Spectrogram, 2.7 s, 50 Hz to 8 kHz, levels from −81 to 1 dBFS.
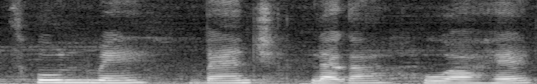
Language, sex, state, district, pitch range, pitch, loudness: Hindi, male, Delhi, New Delhi, 190-225 Hz, 205 Hz, -15 LUFS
